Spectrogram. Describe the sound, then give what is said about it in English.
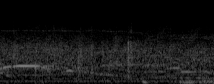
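An audience at a church service breaks into steady, dense applause welcoming a guest speaker, a continuous wash of many hands clapping at a fairly loud, even level with faint murmurs underneath. “would you welcome him tonight as he comes to do whatever it is the Lord wants to do in this place tonight.”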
